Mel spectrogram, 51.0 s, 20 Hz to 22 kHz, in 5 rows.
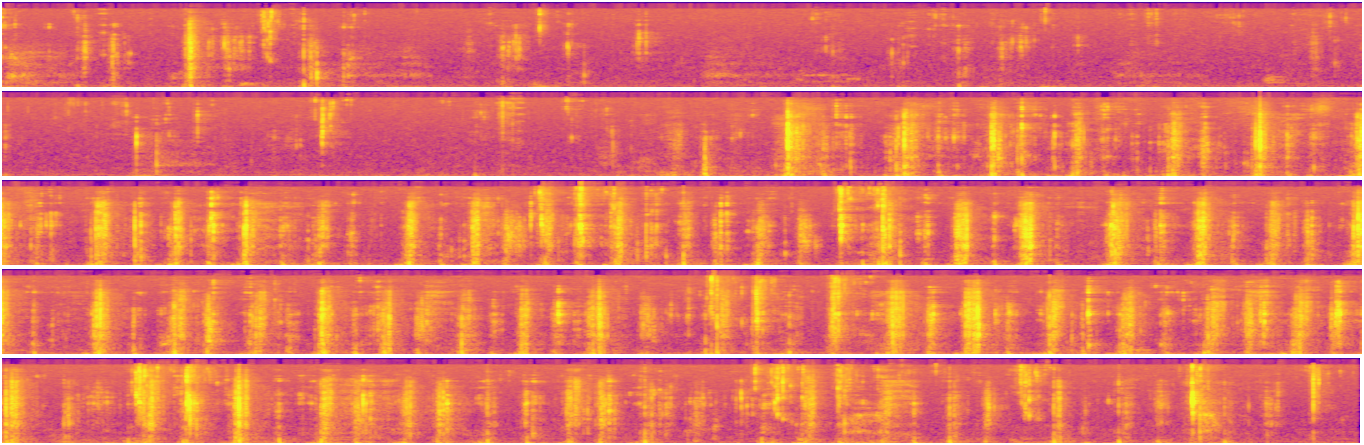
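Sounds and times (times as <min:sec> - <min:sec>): crunchy chewing: 0:00.0 - 0:02.9, 0:03.5 - 0:05.0, 0:06.2 - 0:12.9, 0:13.6 - 0:50.9.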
